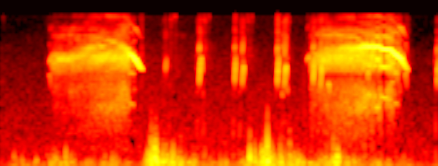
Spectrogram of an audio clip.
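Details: Snowy owl family at an Arctic nest, mother feeding lemming to growing owlets: two long, harsh, hissing screeches about a second each, dropping at the end, likely from owlets, with soft low thumps and faint clicks between.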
